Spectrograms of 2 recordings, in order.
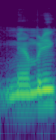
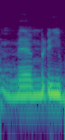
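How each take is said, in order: First: Second मेमोरी with a full o; मेमोरी in three full syllables; wrong pronunciation. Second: मेमोरी as "mem-ri"; मेमोरी squeezed to two syllables; correct pronunciation. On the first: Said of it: "जो तरीका गलत है". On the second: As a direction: say मेमोरी without the o. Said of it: "क्या बोलना है?". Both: Shown as a demonstration.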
